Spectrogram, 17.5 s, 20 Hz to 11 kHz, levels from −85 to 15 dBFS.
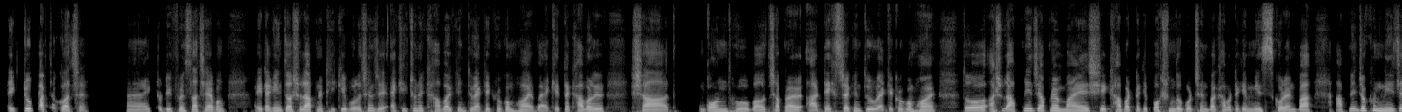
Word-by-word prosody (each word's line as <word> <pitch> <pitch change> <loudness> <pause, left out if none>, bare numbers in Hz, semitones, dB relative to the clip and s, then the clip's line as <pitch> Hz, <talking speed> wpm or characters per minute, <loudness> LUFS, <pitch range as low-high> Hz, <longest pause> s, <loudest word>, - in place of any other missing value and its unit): একটু 165 +4 -2
পার্থক্য 140 0 -1
আছে। 125 - -9 0.6
হ্যাঁ, 125 -2 -4
একটু 135 - -12
ডিফারেন্স 145 +1 -1
আছে। 140 - -6
এবং 145 +1 -2 0.5
এটা 145 +2 +3
কিন্তু 155 0 -1
আসলে 150 -1 +3
আপনি 145 - -4
ঠিকই 150 +4 -2
বলেছেন 130 +8 -2
যে - - +3 0.2
একেক 150 +5 -8
জনের 165 -2 -2
খাবার 150 +1 +1
কিন্তু 155 0 -5
একেক 140 +2 -4
রকম 135 0 -1
হয়। 125 -3 +2
বা - - -2
একেকটা 150 +3 -4
খাবারের 140 0 +3 0.5
স্বাদ, 125 -2 +4 0.5
গন্ধ 130 +1 +2 0.3
বা 125 - +4
হচ্ছে 125 +2 -5
আপনার 130 0 +2 0.2
আ - - +4
টেস্টা 145 +3 +1
কিন্তু 150 0 -2 0.2
একেক 140 +3 -7
রকম 140 0 0
হয়। 145 -2 +4 0.4
তো - - +1 0.3
আসলে 140 - +1
আপনি 185 - -5
যে - - +2
আপনার 175 0 +3
মায়ের 150 +4 +3
সেই 160 - 0
খাবারটাকে 145 +2 -1
পছন্দ 145 +2 0
করছেন 135 +1 -1
বা - - +4
খাবারটাকে 140 +2 -3
মিস 145 +2 0
করেন। 130 -1 +3
বা 125 - +7 0.4
আপনি 190 - -3
যখন 195 +2 +3
নিজে 155 +4 +3
140 Hz, 185 wpm, -26 LUFS, 130-155 Hz, 0.6 s, বা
